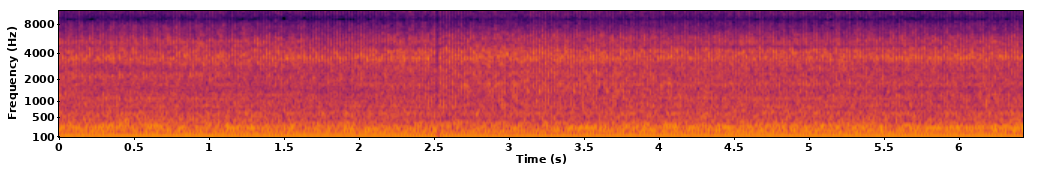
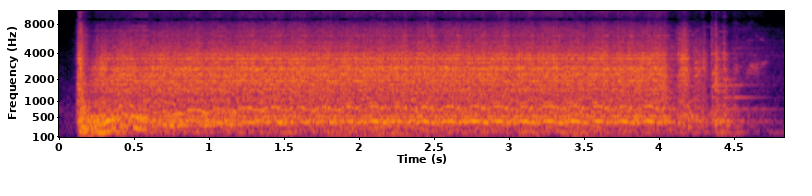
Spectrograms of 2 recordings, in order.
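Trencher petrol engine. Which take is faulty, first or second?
second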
